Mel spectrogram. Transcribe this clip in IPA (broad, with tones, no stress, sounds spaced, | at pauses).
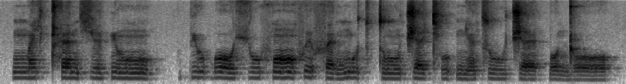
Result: ŋ͡m ɛ̃˨ ç ʈʰ ɛ˨ n ç ɪː˨ pʲ ũː˨ | pʲ u˨ ɓ oː˨ ç u˨ f õː˦ f ɪ˦ f ɛ˨ ŋ͡m u˦˨ t͡s t ũː˨ t͡ʃ ɛː˦ cʰ u˨ ʔ ɲ ɛ̃˨˦ t͡s uː˨ t͡ʃ ɛː˨ k͡p o˨ n ɖ oː˨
